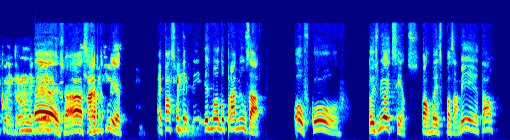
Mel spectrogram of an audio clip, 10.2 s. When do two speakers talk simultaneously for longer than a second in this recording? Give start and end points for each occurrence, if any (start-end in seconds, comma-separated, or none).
0.8-2.4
